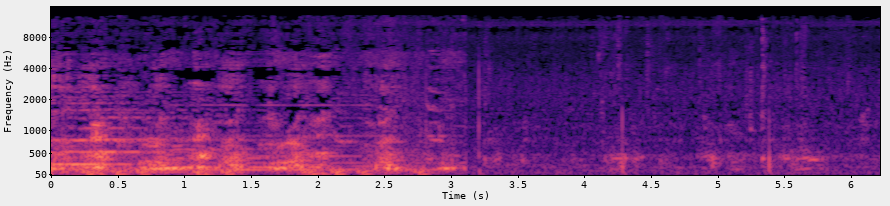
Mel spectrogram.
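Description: Background music for about three seconds, then it cuts off, leaving domestic pigs with the piglets in the pen making short, faint grunts.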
